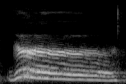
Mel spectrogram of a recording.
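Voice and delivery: tiger growl. Acted. Small tiger growls at the mouse, mock growl. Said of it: "a bit more grrr".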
